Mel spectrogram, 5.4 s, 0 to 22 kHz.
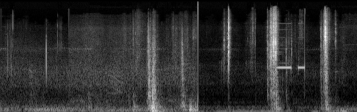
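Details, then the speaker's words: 2006 Mazda 6 V6: key clicks, then a brief high whir that stops without the engine turning over; the starter wants to engage but cannot, so the starter is replaced. "ready and if you listen closely you'll hear that the starter wants to engage but it can't"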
